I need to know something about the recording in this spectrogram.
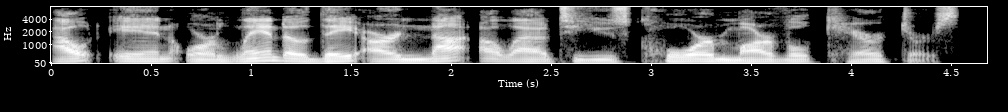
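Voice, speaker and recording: A middle-aged man talking into a close podcast mic, his voice low and a little rough from a recent cough. He keeps things upbeat and chatty, rambling on easily. The sound is dry, with no room around him. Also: fairly even intonation, measured pace, no room sound. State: hoarse after illness, lingering cough. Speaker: podcast host. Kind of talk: solo podcast talk.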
